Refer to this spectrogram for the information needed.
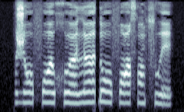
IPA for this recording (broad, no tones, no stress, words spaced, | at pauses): ʒɔfɔɐ̯χʷœ lœɐ̯ɗɔ fɔɐ̯sˤœ̃sʷe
